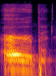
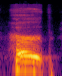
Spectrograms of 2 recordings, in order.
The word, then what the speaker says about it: herb: Well, here in America, we pronounce it herb. But in Great Britain or the UK, as you will, they pronounce it with the H, herb.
